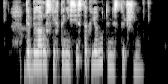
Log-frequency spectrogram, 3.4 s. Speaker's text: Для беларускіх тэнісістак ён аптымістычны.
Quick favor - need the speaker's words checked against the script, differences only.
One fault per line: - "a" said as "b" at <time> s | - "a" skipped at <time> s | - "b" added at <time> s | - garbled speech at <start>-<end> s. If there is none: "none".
none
